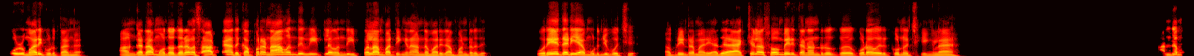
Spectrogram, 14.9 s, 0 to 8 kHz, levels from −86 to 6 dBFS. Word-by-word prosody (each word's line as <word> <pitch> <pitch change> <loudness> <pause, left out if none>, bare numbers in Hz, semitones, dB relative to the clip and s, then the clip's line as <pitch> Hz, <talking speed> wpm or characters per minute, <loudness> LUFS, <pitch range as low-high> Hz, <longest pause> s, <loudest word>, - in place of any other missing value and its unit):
கூழு 185 -3 +3
மாரி 175 +1 +5
குடுத்தாங்க. 120 -5 -4 0.6
அங்க 140 +3 -1
தான் 185 -3 +4
மொத 155 +3 +2
தடவ 175 +3 +4
சாப்ட்டேன். 170 +3 +2
அதுக்கப்புறம், 155 +5 0
நான் 185 +2 +5
வந்து 180 0 -1
வீட்டுல 180 -1 -1
வந்து 155 +2 -4
இப்பல்லாம் 175 +1 +2
பாத்தீங்கன்னா, 150 +1 -2
அந்த 140 0 -4
மாரி 135 0 -2
தான் 130 -4 -4
பண்றது. 125 -3 -6 0.7
"ஒரே 175 +7 +7
தடவையா 170 -2 +6
முடிஞ்சுபோச்சு." 145 -1 -5 0.5
அப்படின்ற 145 +3 -3
மாரி. 130 -2 -3
அது 140 +3 -1 0.2
ஆக்சுவல்லா 180 +6 +1
சோம்பேறித்தன 170 -3 +1
ன்று, 155 +1 -3
கூ - - +2 0.2
கூட 160 +1 +1 0.2
இருக்கும்ன்னு 145 +1 -5
வச்சுக்கங்களேன். 120 -2 -5 2.6
அந்தம் 170 +2 -3
155 Hz, 135 wpm, -24 LUFS, 140-175 Hz, 2.6 s, ஒரே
